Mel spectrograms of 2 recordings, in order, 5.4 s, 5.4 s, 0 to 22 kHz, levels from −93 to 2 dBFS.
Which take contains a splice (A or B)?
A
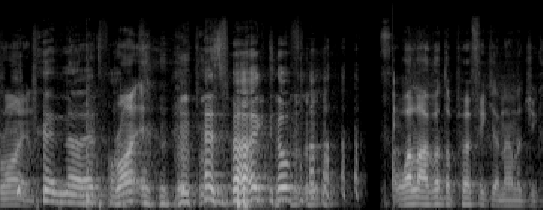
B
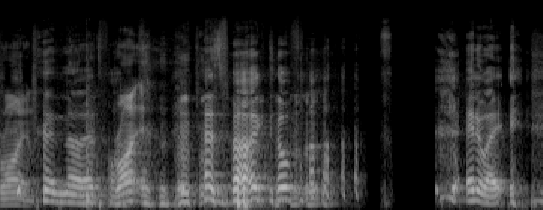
A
